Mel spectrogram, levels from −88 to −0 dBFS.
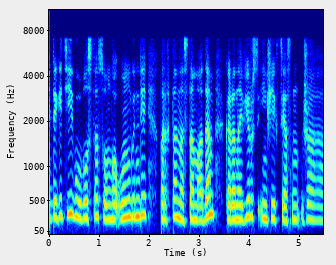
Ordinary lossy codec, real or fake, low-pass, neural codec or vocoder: MP3, 48 kbps; fake; 7.2 kHz; codec, 16 kHz, about 1 kbps, DyCAST, with the encoder's durations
